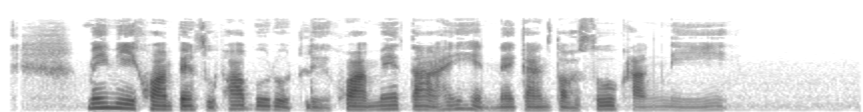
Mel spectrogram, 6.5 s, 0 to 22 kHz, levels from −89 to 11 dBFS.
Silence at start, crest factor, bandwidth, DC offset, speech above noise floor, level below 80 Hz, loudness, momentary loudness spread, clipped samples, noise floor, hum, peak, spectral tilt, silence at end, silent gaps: 0.1 s; 24 dB; 11.5 kHz; under 0.1%; 38 dB; -66 dBFS; -27 LUFS; 18 LU; under 0.1%; -65 dBFS; none; -4 dBFS; -5 dB/octave; 1.05 s; none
